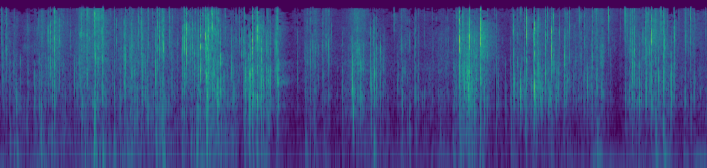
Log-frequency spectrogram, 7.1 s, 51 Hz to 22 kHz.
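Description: An empty blue IKEA BRATTBY woven polypropylene carrier bag is rubbed with the nails and gathered up by hand. The result is dense, crunchy crinkling in uneven bursts with brief quieter gaps, bright and centred around 1 kHz, with very little low end.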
